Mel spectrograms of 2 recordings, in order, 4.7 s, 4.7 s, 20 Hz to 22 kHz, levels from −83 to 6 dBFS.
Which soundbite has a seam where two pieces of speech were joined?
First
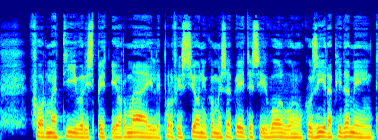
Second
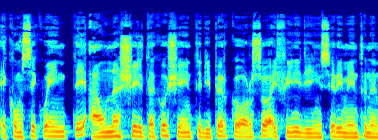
first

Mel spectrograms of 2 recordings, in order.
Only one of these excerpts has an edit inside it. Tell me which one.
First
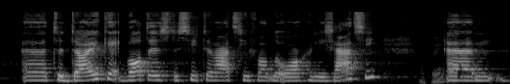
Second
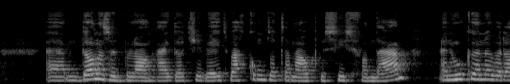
first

